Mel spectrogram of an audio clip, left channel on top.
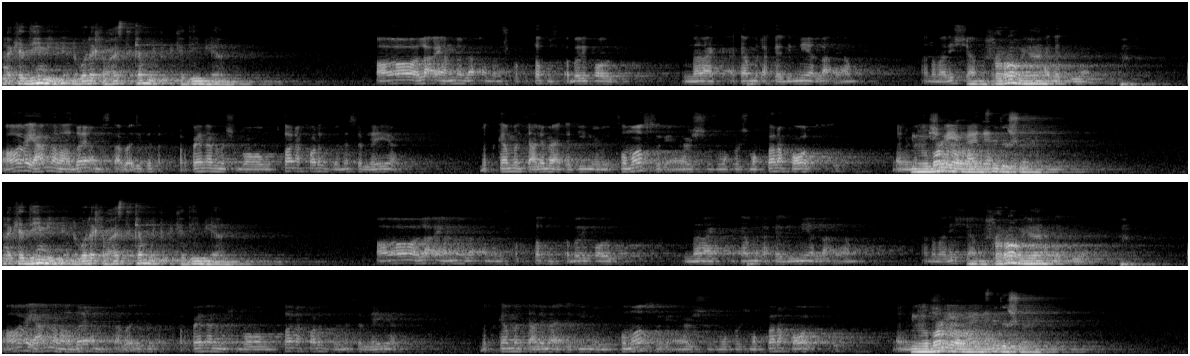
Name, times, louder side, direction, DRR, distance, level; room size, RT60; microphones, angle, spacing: voice 1, 0.0-2.3 9.7-10.5 20.9-22.2, equal, 5° right, 4 dB, 0.7 m, -18 dB
voice 2, 3.7-5.0 5.3-6.3 6.8-8.6 9.2-10.9 11.8-13.4 13.6-15.8 16.6-20.0 20.8-21.8, left 3 dB, 55° left, 9 dB, 0.5 m, -28 dB
17.0 x 6.3 x 3.8 m, 2.1 s
head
